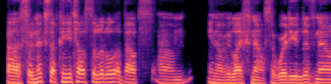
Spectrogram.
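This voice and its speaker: An unremarkable speaking voice from a man, at a fairly quick pace with ordinary pitch variation. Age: 40s. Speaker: podcast host, music scholar. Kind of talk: interview.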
